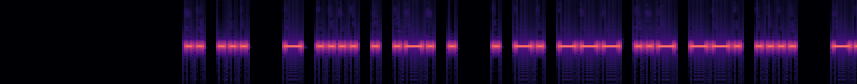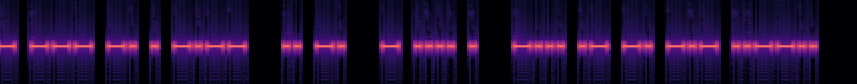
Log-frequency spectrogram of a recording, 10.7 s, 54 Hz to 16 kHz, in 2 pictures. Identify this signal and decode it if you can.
Morse code, heard as a keyed tone, about 34 wpm, 700 Hz. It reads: IS THERE ENOUGH MONEY IN THE BANK?
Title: Sentences from Top 1000 Words - Review Part 6 - 35wpm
